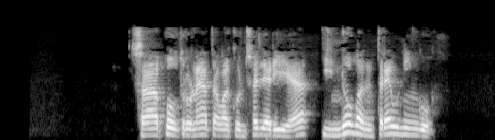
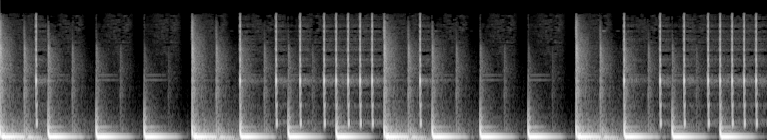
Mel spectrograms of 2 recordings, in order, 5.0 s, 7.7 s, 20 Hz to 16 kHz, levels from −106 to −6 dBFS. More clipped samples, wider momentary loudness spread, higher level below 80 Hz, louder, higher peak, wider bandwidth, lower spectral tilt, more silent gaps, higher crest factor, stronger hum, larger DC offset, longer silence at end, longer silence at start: neither; first, 7 LU vs 3 LU; second, -60 dBFS vs -36 dBFS; about the same, -16 LUFS vs -16 LUFS; about the same, -2 dBFS vs 0 dBFS; second, 7.8 kHz vs 10 kHz; second, -4.5 dB/octave vs -7.5 dB/octave; neither; about the same, 16 dB vs 14 dB; neither; neither; first, 0.65 s vs 0.15 s; first, 1.3 s vs 0 s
